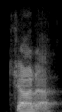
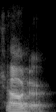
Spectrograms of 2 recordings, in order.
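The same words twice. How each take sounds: First: It is said in a Boston accent, dropping the R. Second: It is said with a clearly pronounced final R. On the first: The speaker calls it right. "You gotta say it like chowder" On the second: The speaker calls it wrong. "not chowder"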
